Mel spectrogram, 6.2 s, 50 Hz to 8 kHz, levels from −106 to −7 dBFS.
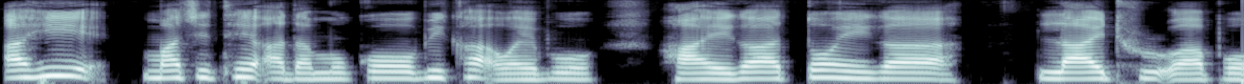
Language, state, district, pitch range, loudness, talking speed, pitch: Idu Mishmi, Arunachal Pradesh, Lower Dibang Valley, 170-210 Hz, -17 LUFS, 125 wpm, 185 Hz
